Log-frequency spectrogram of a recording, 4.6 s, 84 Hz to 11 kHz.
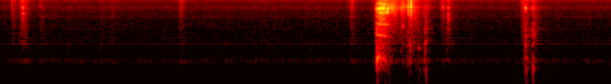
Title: Long case of the hiccups, part 2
